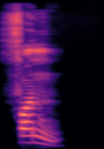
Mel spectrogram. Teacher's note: ये जो फ है ये दंत ओष्ठ से बोला जाता है, दांत और ओष्ठ से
